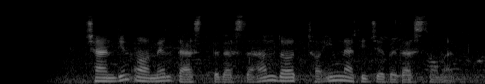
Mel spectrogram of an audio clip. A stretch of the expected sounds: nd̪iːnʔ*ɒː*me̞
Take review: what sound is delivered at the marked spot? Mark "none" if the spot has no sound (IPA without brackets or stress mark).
ɒː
